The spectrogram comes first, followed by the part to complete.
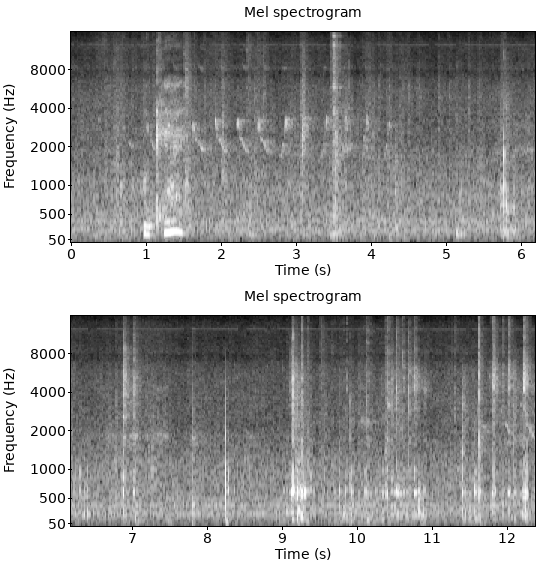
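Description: A quick run of about ten short falling chirps, like a small bird, lasting about two seconds, followed by scattered light clicks and knocks of things being handled.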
